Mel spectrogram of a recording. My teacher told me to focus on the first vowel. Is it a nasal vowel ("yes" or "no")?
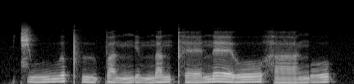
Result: no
